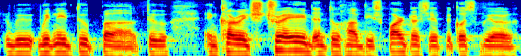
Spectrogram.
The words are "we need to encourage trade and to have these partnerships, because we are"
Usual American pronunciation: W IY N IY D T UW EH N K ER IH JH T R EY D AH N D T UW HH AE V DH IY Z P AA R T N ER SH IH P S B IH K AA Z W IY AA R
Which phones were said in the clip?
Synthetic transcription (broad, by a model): W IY N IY D T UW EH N K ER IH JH T R EY D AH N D T UW HH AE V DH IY S P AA R T N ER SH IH P B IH K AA S W IY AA R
